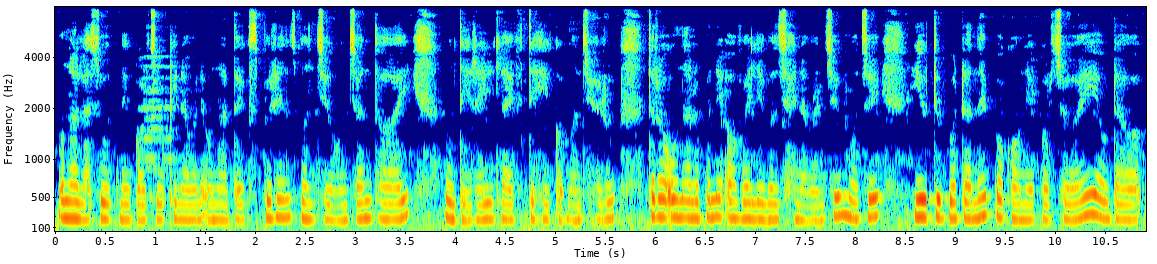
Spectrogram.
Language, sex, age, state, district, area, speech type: Nepali, female, 18-30, West Bengal, Darjeeling, rural, spontaneous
